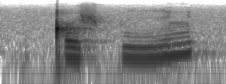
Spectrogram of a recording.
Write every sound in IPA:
ǃ ə ʃ p i lʲ

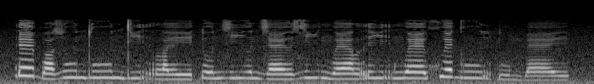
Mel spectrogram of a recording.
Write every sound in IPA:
ɾ æ˥ b ɒ˩ z u˧ n d uː˧ n d i˧ r lˠ eː˩ ɗ o˧ n z iː˧ ʊ̯ n z æː˩ ə̯ z iː˥ ŋʷ æː˧ lˠ r iː˥ r ŋʷ æː˧ xʷ æ˥ ɡ uː˥ r ɗ u˩ m b æ˩ ɪ̯

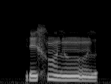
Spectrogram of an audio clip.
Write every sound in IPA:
ɾ ɪ x ɔ̃ l õ l

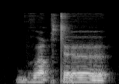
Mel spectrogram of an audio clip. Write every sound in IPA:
bʱ oː q t ə ɾ əː

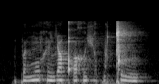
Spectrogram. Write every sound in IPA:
p ɛ ŋ õ x ẽ ʎ i qʼ u x ɯ ç o p u ǀ ɯ

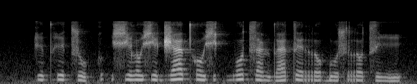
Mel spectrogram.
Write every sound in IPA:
k i t̪ʰ i t͡s u k | ɕ i l o ɕ e d͡ʒ æ t̪ʰ o ɕ e k b o t͡s æ ɳ d̪ æ t e r o ɠ u s r o t͡s i

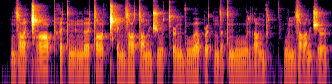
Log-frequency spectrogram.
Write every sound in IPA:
n z ɑ ɐ̯ ɡ͡ǁ ɑː pʰ ə t ŋ ɘ ŋ əː t ɑ ǁʰ ɘ n z ɑ t ɑ n d͡ʒ u tʼ ə˞ ŋ ɡ uː ɐ̯ p ə˞ t n d a t ŋ uː r ɑ ŋ ɡ u t pʰ u n z ɑ n d͡ʒ ə˞

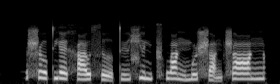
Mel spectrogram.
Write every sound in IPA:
ʂ ɤ˥˧ t̪ j ɛ˥˩ x ɑ˧˥ ʊ̯ s ɹ̩˨˩ t̪ y˧˥ ɕ y˥˧ n ʈ͡ʂʰ w ɑ˥˩ ŋ m u˧˥ ʂ ɑ̰˨˩ ŋ ʂ ɑ˥ ŋ

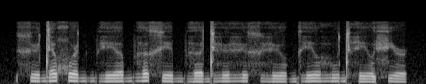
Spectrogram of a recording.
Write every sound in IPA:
x ʏ d ɛ χʷ ə˞ d bʱ ɪ ə̯ bʱ ə x ɪ bʱ ə d ɦ ʏ ɦ ʏ x ɦ ʏ ʊ̯ ɡʱ ɪ ʊ̯ ɦ u d h ɪ ʊ̯ fʲ ə˞

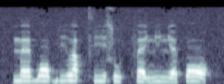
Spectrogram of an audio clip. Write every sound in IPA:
m ɛː˧˥ b ɔː˥˨ b iː˧˥ ʋ a˥˨ p̚ t̪ʰ iː˧˥ s uː˧˩ t̚ f ɛː˧˩ ɲ i˧˩ ɲ ɛː˩˧ p ɔː˥˨

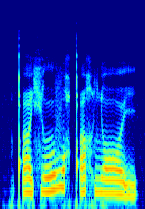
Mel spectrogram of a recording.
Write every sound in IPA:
qʼ ɪː ç ʊː v ɔ χ qʼ ɪː χ ʎ ɔː j

